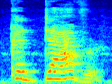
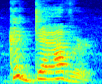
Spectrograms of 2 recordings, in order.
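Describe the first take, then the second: No difference in how they are said.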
